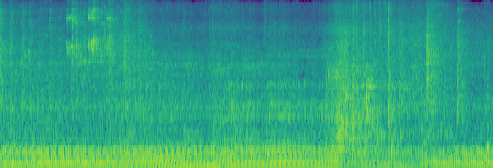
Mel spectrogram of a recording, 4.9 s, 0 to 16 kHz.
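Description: Nissan 180SX engine running steadily under light throttle as the stuck car is driven at the ramps. The revs dip and come back up about two to three seconds in, and a brief rushing noise comes just after.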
